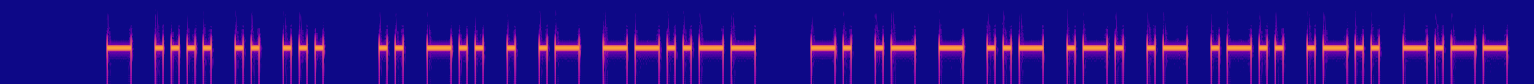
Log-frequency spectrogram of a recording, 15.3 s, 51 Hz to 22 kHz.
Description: Morse code, heard as a keyed tone, about 14 wpm, 700 Hz. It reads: THIS IDEA, NATURALLY
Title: Sentences from Top 1300 Words 15wpm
